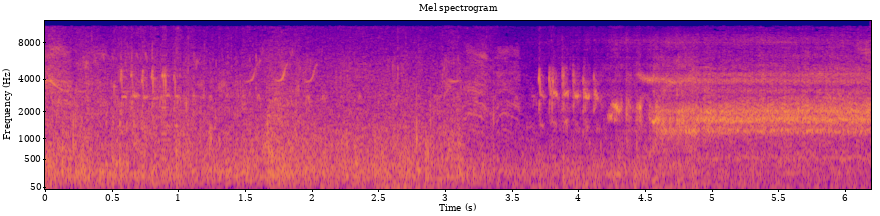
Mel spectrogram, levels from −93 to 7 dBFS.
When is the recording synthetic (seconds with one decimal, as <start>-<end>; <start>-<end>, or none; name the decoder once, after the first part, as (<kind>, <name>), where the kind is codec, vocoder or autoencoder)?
3.8-4.9 (codec, HILCodec)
